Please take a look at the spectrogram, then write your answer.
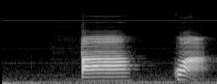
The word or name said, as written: ba gua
